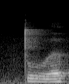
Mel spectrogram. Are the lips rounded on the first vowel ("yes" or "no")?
yes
